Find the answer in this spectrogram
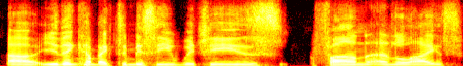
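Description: A man's voice: mid-range voice, fairly even intonation, measured pace, fairly bright tone, no room sound, dull audio. Middle-aged man, dry close headset sound. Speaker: podcast interviewer. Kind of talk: casual interview chat.

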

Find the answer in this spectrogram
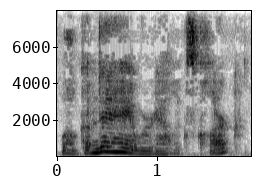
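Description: An American woman voicing a gruff, suspicious small-town sheriff in a storybook read-aloud, folksy and pointed. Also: lowish voice, expressive, moderate pace, warm tone, full character voice. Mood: measured.

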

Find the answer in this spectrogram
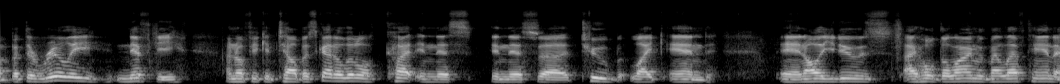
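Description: A middle-aged American man in his fifties presenting fishing gear in a casual, instructional vlog style, explaining in a halting, conversational way. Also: medium pitch, fairly bright tone. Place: indoor room with rod racks.

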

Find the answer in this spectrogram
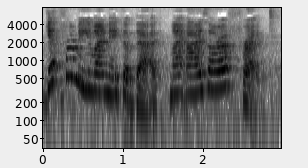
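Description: A woman's voice: high voice, sing-song, moderate pace, a bit bright, echoey room, a little hiss or hum, pitched above the performer's own voice. A woman voicing a vain, melodramatic French mother mouse with a put-on French accent, sighing and theatrical. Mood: self-pitying. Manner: theatrical, sighing, self-pitying.

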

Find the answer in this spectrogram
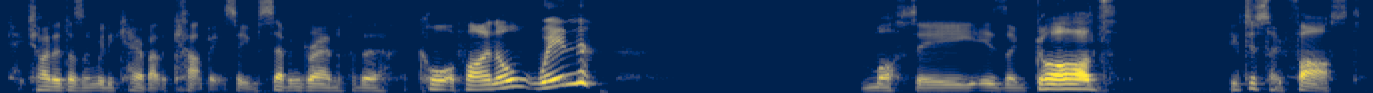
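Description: A man's voice: fairly low pitch, big pitch swings, unhurried, pauses often, a little mellow. A middle-aged man giving casual, sweary commentary on a football manager game, talking to his players and viewers into a close mic. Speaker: gaming streamer. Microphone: close desk microphone.

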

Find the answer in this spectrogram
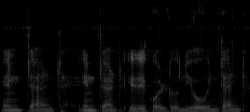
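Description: Man, coding tutor voice-over: gravelly, flat delivery, slow step-by-step dictation of code. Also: mid-range voice. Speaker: programming tutor.

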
